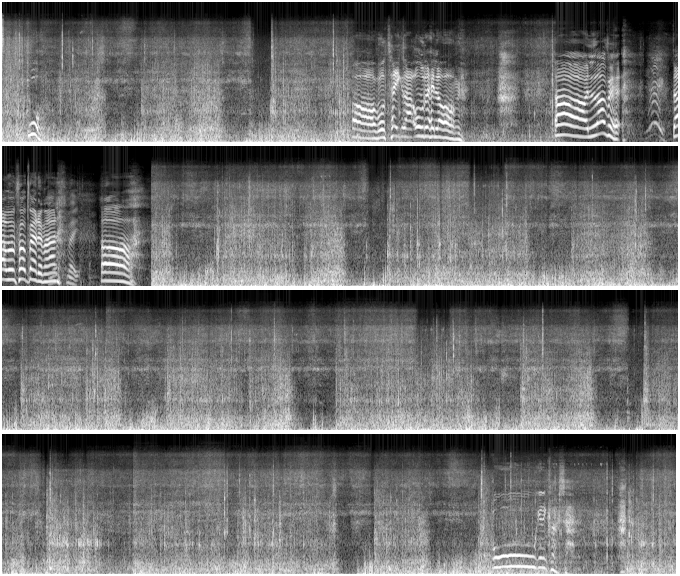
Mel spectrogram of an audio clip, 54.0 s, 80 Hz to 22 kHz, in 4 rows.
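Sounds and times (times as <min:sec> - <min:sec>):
wind on microphone: 0:00.0 - 0:11.2, 0:16.5 - 0:54.0
bike tyres rolling on dirt: 0:00.0 - 0:12.8, 0:13.4 - 0:54.0.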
